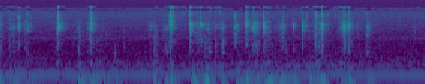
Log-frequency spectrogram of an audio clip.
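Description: Typing on a computer keyboard: an irregular run of quick key clicks that stops shortly before the end, over a low steady hum.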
